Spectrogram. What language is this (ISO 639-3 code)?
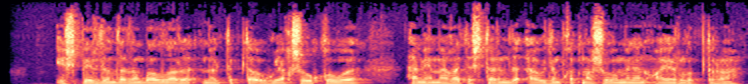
bak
